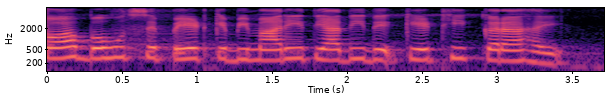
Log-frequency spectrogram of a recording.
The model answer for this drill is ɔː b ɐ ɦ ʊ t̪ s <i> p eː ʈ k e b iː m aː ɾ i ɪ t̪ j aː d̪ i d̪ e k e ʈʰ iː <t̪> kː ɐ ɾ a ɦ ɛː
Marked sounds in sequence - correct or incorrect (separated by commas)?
incorrect, incorrect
